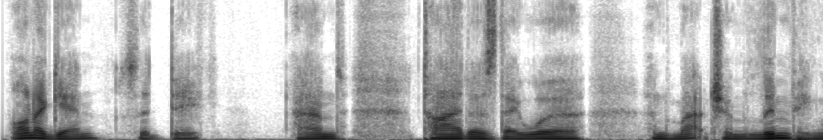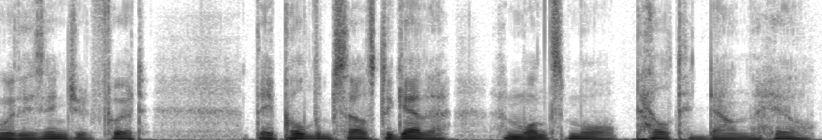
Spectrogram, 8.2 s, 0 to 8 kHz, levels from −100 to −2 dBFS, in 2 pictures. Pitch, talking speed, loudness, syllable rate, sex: 105 Hz, 195 wpm, -19 LUFS, 6.4 syllables/s, male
